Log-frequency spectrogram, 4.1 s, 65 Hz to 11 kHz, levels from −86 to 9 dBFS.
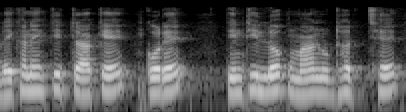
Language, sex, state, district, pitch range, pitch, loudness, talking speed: Bengali, male, West Bengal, Cooch Behar, 155-175 Hz, 165 Hz, -15 LUFS, 130 wpm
